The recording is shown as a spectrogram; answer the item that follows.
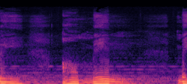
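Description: A man's voice intoning two long, drawn-out syllables in prayer, over soft background music.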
